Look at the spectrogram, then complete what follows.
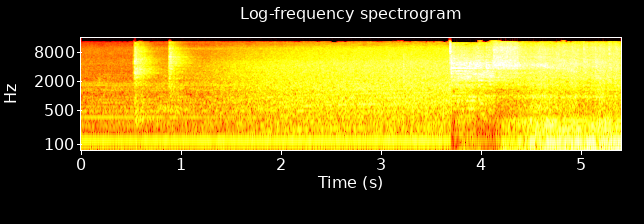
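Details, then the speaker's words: Freshly built 350 V8 for a 1978 Corvette with a sizable cam, idling warm at about 950–1,000 rpm, 175°F, 70–75 psi oil pressure, about 7 inHg vacuum: tight, quiet, steady low rumble with slight lope; normal idle. "lesson all that just fires right up B Frain tight and quiet here it's got a nice size cam in it right on about 950 to 1,000 RPM"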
